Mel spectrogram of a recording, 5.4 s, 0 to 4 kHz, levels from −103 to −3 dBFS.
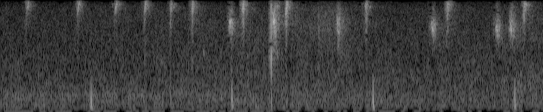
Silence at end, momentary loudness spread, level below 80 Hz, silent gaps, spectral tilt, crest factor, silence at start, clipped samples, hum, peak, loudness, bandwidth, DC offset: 0 s; 19 LU; -78 dBFS; none; 0.5 dB/octave; 26 dB; 0 s; under 0.1%; none; -22 dBFS; -46 LUFS; 4 kHz; under 0.1%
